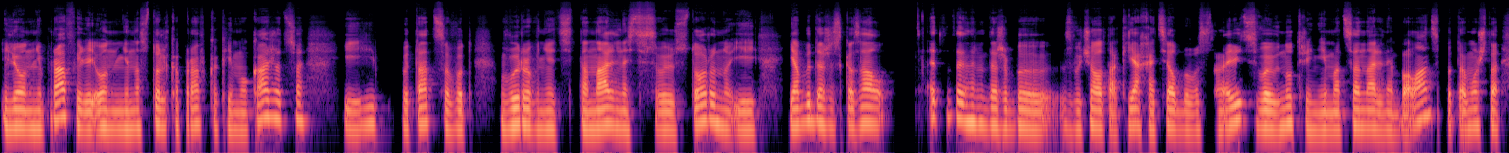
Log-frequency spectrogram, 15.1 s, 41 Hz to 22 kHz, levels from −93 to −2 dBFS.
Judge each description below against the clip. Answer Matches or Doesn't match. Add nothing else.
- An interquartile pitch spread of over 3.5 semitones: Doesn't match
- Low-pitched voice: Matches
